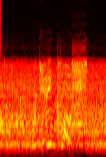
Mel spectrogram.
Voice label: eng near waypoint mood low, speech eng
